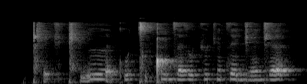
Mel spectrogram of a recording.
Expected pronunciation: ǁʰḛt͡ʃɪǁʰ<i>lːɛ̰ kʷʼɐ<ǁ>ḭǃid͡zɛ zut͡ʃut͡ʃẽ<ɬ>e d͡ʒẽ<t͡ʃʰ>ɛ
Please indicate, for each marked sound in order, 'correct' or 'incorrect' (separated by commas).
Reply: incorrect, incorrect, incorrect, incorrect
